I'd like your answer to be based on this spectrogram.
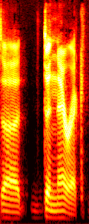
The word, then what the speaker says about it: Deneric: I said Demeric. Is it Deneric or Demeric Prince? I don't want to say it wrong because he's a good player. – It's Deneric. D-E-N-E-R-I-C. Okay.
